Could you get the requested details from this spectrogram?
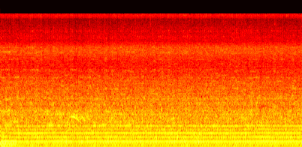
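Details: Briggs & Stratton mower engine that sat unused and wouldn't start, after carburetor cleaning and reassembly: steady, even drone without surging or dying; running normally.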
